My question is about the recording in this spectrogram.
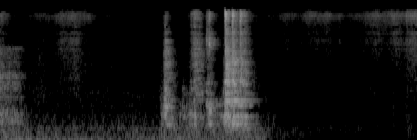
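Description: Near silence: room tone, with two faint short rustles about two seconds in.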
